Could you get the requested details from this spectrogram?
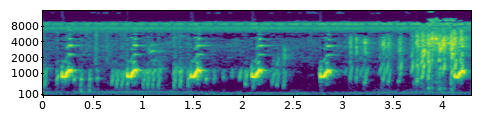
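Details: Six wavering upslurred notes from a waterhen, each trailed by a stuttering rattle. The notes repeat about every 0.6 seconds over low background noise, and a burst of harsher sound comes near the end.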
